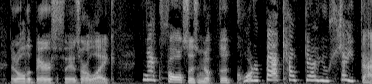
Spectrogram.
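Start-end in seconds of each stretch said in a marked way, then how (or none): 2.1-5.6 put-on very high, swooping annoying voice. Mimicking Bears fans defending their quarterback, in a mock annoying voice. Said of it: "I'm just doing an annoying voice for an annoying statement".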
